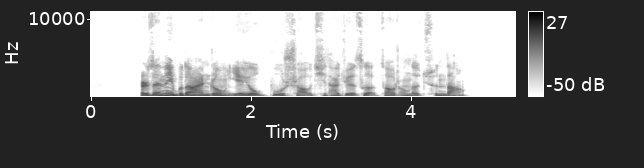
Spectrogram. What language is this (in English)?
Chinese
